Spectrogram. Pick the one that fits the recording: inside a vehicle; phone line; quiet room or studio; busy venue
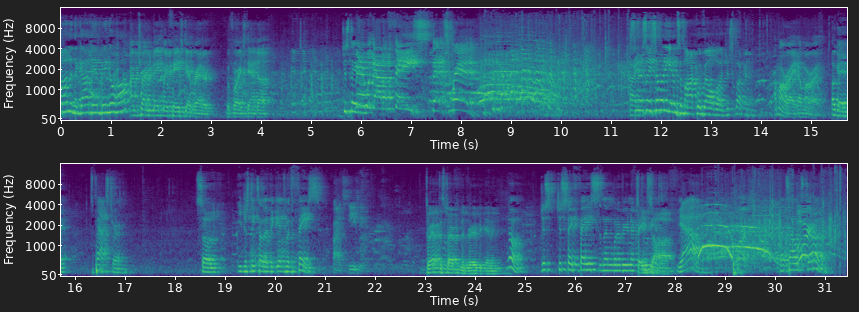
busy venue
